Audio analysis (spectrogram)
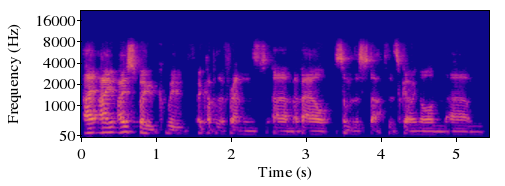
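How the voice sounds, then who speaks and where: Halting man on a lo-fi podcast. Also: fairly low pitch, a little mellow. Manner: halting, rambling delivery. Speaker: podcast guest. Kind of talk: casual podcast chat.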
